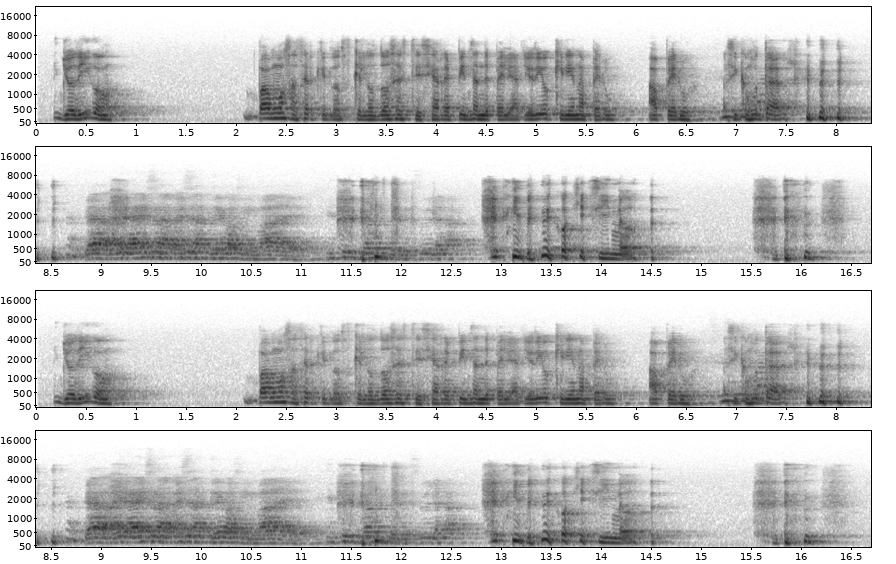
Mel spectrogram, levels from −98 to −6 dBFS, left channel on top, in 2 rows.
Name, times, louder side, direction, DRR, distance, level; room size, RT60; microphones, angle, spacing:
voice 1, 0.2-0.8 2.1-5.8 6.1-6.6 6.9-7.9 11.4-11.8 12.8-14.4 15.5-16.4, left 2 dB, 30° left, 9 dB, 0.5 m, -28 dB
voice 2, 6.7-7.3 8.6-12.6, right 1 dB, 65° right, -10 dB, 2.9 m, -34 dB
10.5 x 6.1 x 4.1 m, 1.0 s
head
